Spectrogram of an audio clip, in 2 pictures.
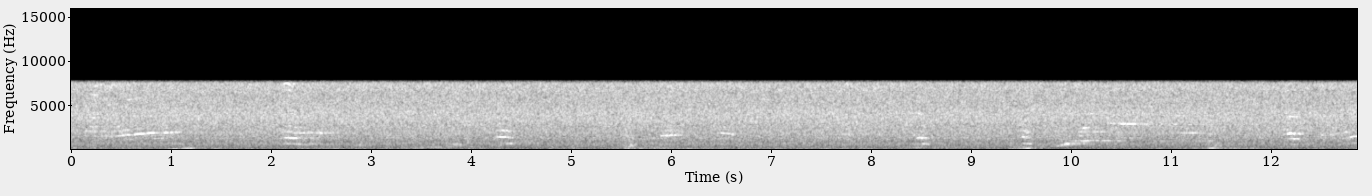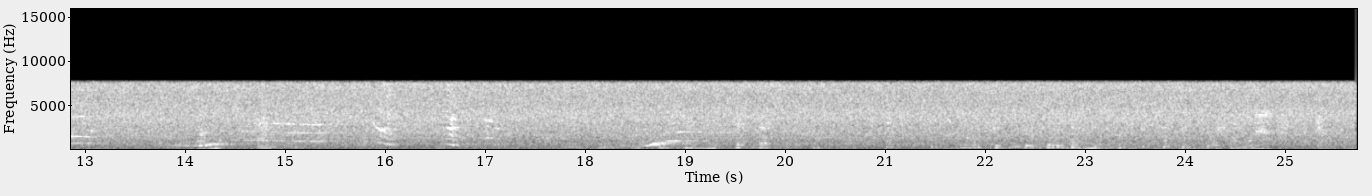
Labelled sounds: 0.5	0.9	humpback whale, 1.5 to 2.0 kHz
2.2	2.7	humpback whale, 1.8 to 2.0 kHz
5.9	6.1	humpback whale, 1.5 to 1.7 kHz
10.0	10.7	humpback whale, 0.93 to 3.0 kHz
11.1	11.3	humpback whale, 1.9 to 2.0 kHz
12.8	13.1	humpback whale, 1.4 to 1.6 kHz
14.6	15.4	humpback whale, 0.96 to 3.0 kHz

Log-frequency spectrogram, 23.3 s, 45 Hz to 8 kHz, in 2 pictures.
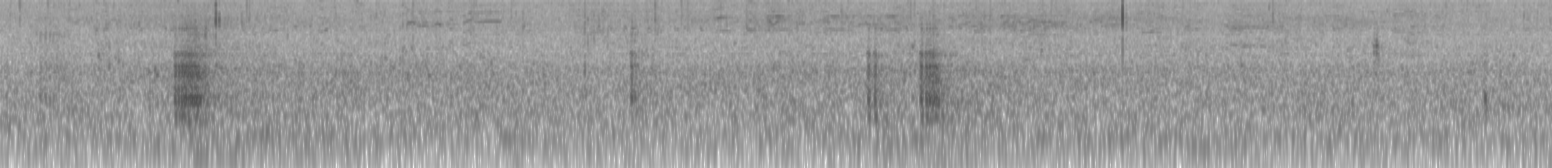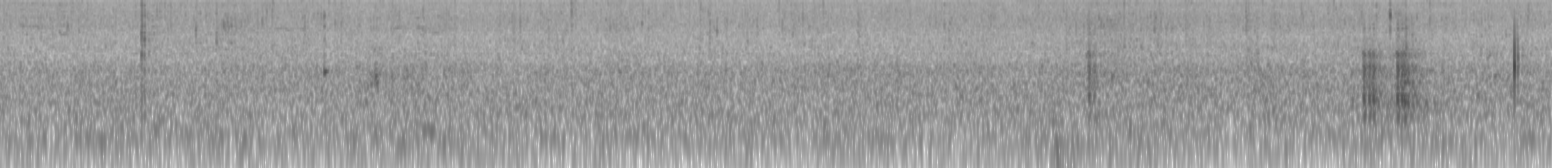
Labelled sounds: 0.3	0.5	Pacific white-sided dolphin, 2.5 to 2.8 kHz
3.0	3.8	Pacific white-sided dolphin, 3.5 to 5.4 kHz
7.7	8.0	Pacific white-sided dolphin, 3.8 to 4.2 kHz
9.2	9.5	Pacific white-sided dolphin, 1.8 to 2.0 kHz

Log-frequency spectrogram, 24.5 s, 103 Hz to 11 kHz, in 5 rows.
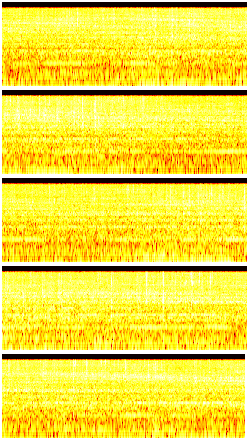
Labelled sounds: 11.6	12.2	vessel noise, 2.5 to 5.7 kHz

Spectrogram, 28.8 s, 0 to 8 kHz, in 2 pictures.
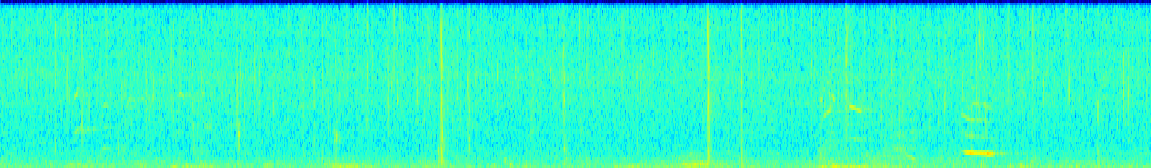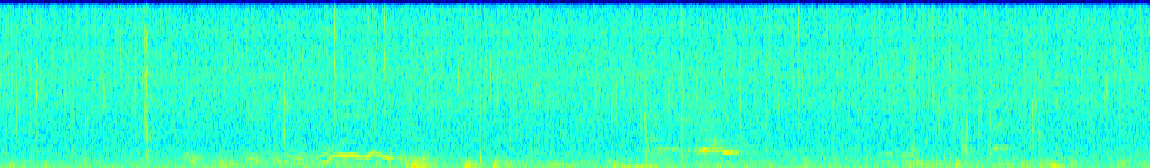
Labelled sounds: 0.9	1.2	humpback whale, 1.7 to 2.0 kHz
10.6	10.9	humpback whale, 1.3 to 1.5 kHz
12.0	12.5	humpback whale, 0.78 to 2.6 kHz
22.6	23.4	humpback whale, 0.78 to 1.1 kHz

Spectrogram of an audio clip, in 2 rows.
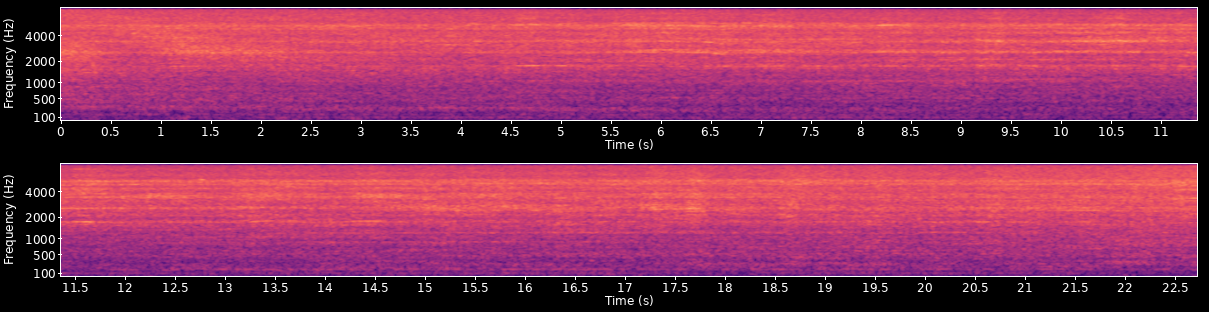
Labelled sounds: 6.3	6.7	vessel noise, 1.7 to 3.5 kHz

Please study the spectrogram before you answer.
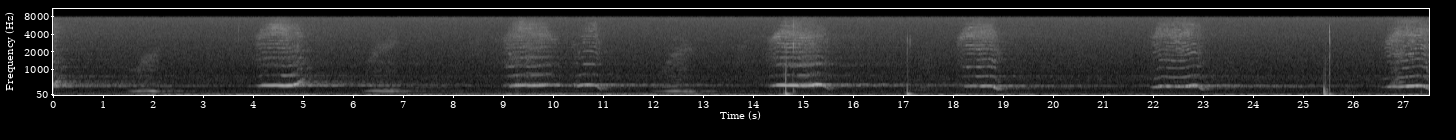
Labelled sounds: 1.5	2.1	humpback whale, 0.93 to 1.9 kHz
4.0	4.9	humpback whale, 0.80 to 4.0 kHz
9.0	9.8	humpback whale, 0.80 to 3.7 kHz
10.5	10.9	humpback whale, 1.2 to 5.0 kHz
12.3	12.6	humpback whale, 1.6 to 1.9 kHz
14.3	15.3	humpback whale, 0.80 to 4.0 kHz
18.1	18.9	humpback whale, 1.0 to 5.3 kHz
22.1	23.0	humpback whale, 1.0 to 4.7 kHz
26.6	27.5	humpback whale, 0.90 to 6.9 kHz

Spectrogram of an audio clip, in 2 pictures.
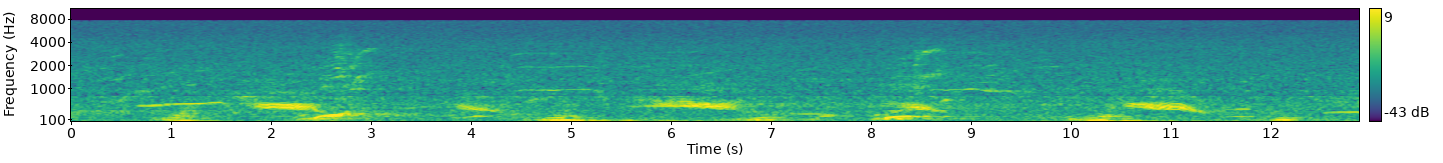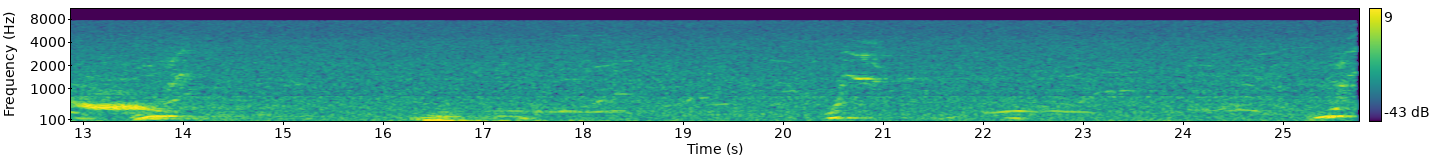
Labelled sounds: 1.6	1.9	humpback whale, 0.80 to 0.90 kHz
2.6	2.9	humpback whale, 1.3 to 1.5 kHz
4.4	5.0	humpback whale, 0.90 to 2.9 kHz
8.5	9.4	humpback whale, 0.86 to 3.4 kHz
13.9	14.2	humpback whale, 1.1 to 1.7 kHz
18.1	18.4	humpback whale, 1.9 to 2.1 kHz
20.6	21.0	humpback whale, 1.2 to 3.1 kHz

